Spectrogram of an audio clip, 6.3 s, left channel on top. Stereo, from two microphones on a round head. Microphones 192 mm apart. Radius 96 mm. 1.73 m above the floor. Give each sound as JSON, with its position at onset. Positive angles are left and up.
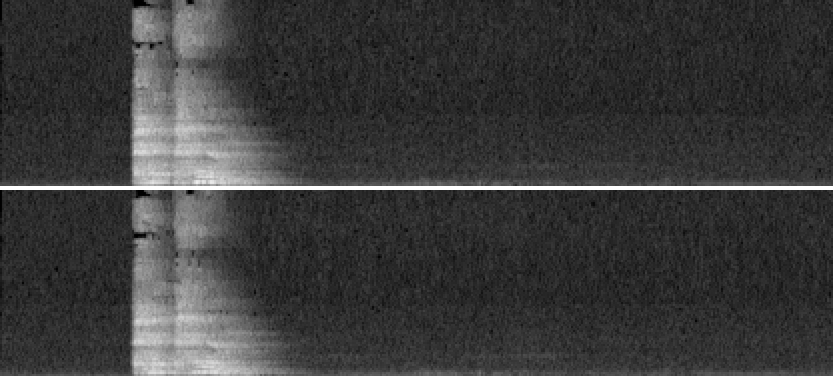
{"t": 1.0, "sound": "throat clearing", "side_deg": 15, "distance_m": 0.8}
